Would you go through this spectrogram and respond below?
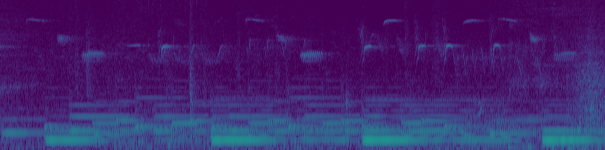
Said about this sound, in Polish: A ptaki. To mam tutaj za oknem. Tutaj zrobiłem ze starej kopalni takie kąpielisko i poidło. No i tam im sypię peski słonecznikowe wyłuskane. I tutaj przylatują zimą. To jest mnóstwo ptaków.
